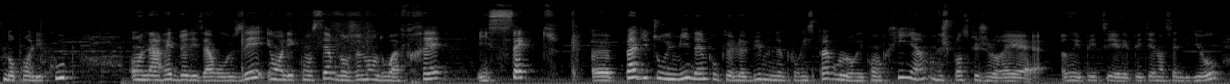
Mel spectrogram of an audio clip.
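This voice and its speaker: A woman's voice: mid-range voice, animated, normal speed, faint music behind. Chatty woman. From Martinique. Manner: chatty, rambling, many fillers and restarts. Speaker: plant vlogger. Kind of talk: casual show-and-tell vlog.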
